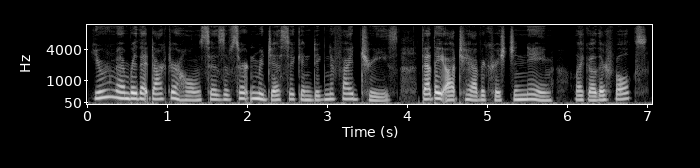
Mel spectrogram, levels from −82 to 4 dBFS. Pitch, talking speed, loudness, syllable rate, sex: 205 Hz, 195 wpm, -18 LUFS, 5.2 syllables/s, female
